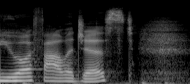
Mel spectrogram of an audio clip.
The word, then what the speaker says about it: ufologist: Okay guys, in September, Jaime Maussan, a 70-year-old journalist and self-proclaimed ufologist, how do you say that?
